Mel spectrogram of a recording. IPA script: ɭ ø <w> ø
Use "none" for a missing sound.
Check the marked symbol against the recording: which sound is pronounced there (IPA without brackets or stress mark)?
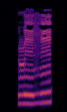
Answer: v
